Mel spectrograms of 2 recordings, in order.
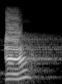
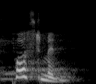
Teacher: short vowel ah became a schwa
